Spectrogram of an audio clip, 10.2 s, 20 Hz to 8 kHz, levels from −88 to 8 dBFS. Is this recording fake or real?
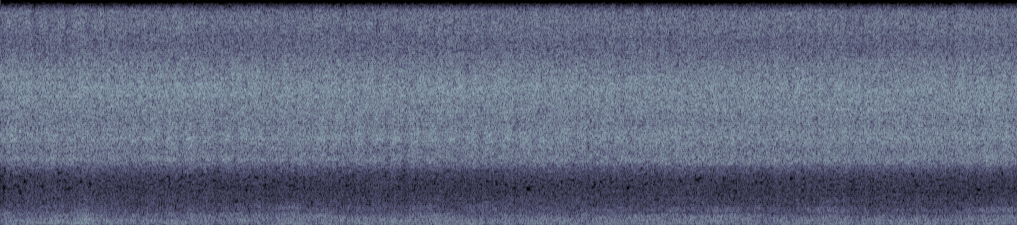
real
